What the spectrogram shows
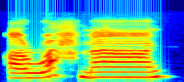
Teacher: اگر تشدید والی را کے اوپر فتح ہوگا تو بھی وہ موٹی ہی ادا ہوگی، الرحمن۔ اسی طرح آپ دیکھ رہے ہیں کہ را کے اوپر دمہ ہے، اس را کو بھی ہم موٹا ہی پڑھیں گے، خیر۔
